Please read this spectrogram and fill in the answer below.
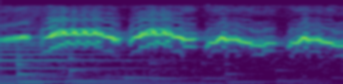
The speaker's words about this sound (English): The whirling, flute-like song of the veery rings through the trees of the northern United States and southern Canada during its summer breeding season. These tawny-colored thrushes raise only one brood of chicks each year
